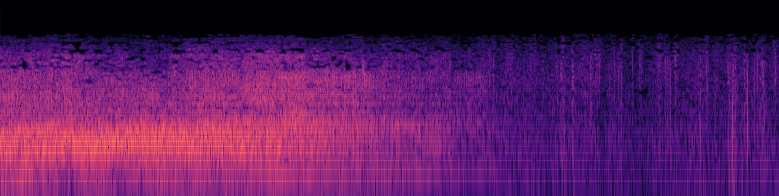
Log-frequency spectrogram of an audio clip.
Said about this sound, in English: We're going to taxi out of ways, Chuck, and then take off to the north. All clear, Chuck? All clear, Les. We're off.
